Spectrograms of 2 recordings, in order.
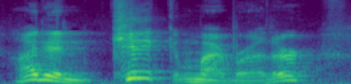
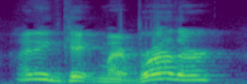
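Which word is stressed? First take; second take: kick; brother. First: The stress falls on the word kick. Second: The stress falls on the word brother. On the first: The brother was beaten up without kicking. "Or if I change it to kick" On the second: The sister was kicked instead. "or even brother"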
